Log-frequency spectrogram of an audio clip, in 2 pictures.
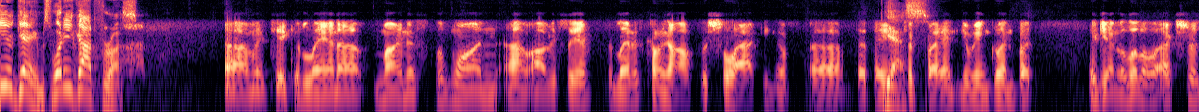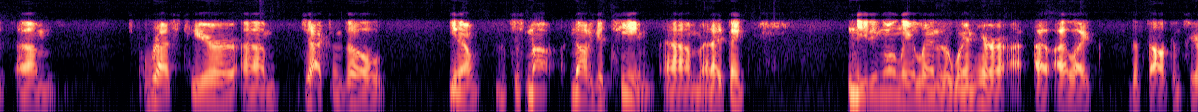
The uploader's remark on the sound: Phone in with their picks. Calls in to pick games.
